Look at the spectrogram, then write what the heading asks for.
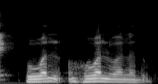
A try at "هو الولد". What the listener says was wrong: هو الولد، الف نہیں پڑھا جائے گا۔ اسم کے ساتھ ملائیں۔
